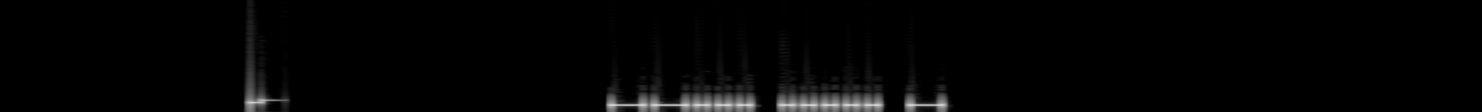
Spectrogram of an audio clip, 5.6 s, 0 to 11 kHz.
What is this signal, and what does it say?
Morse code, heard as a keyed tone, about 30 wpm, 700 Hz. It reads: 75T
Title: Common Cut Numbers - 3-Digit 30wpm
